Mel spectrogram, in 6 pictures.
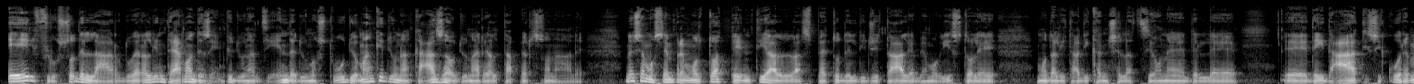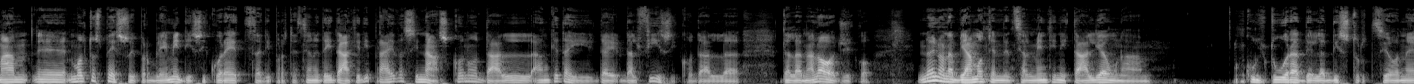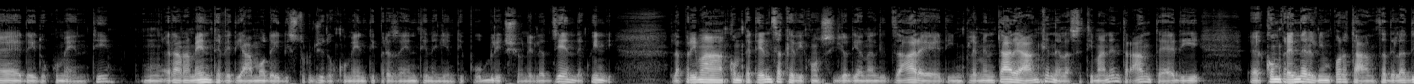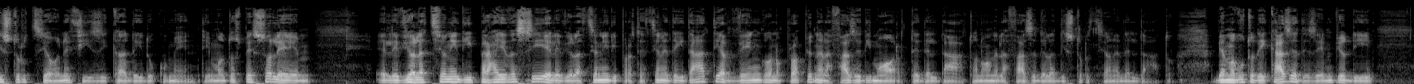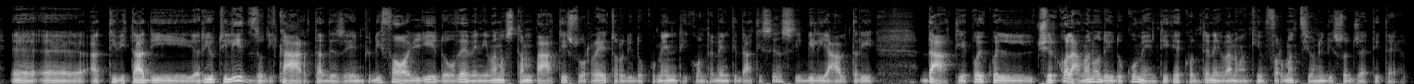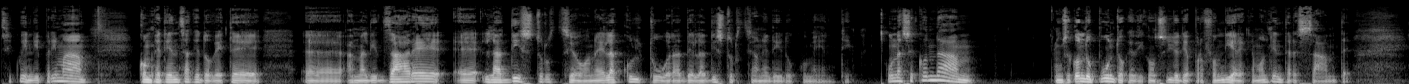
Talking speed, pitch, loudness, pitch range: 155 wpm, 90 Hz, -20 LUFS, 85-105 Hz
